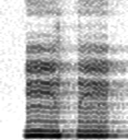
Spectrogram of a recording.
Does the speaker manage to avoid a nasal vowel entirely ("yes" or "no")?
no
